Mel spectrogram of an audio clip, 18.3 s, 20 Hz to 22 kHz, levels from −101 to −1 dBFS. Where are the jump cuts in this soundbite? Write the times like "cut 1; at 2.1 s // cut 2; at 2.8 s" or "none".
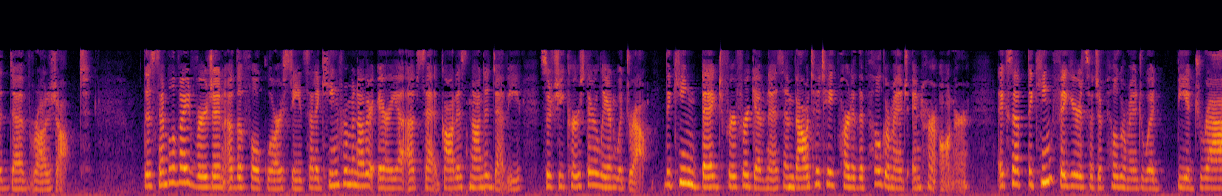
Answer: none

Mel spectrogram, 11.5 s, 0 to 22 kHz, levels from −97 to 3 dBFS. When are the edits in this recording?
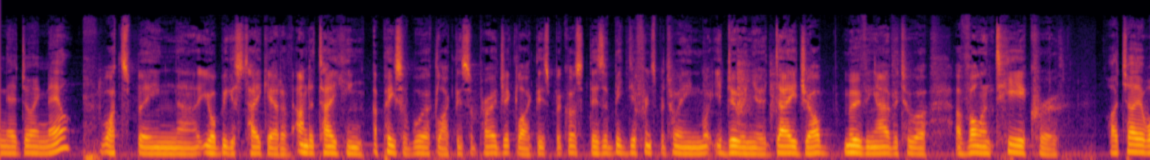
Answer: none

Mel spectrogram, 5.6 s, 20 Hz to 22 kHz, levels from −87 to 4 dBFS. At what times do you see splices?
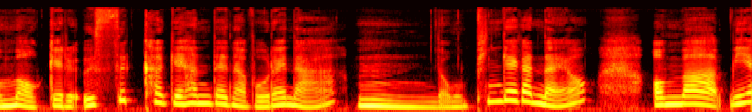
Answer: cut 1; at 2.6 s

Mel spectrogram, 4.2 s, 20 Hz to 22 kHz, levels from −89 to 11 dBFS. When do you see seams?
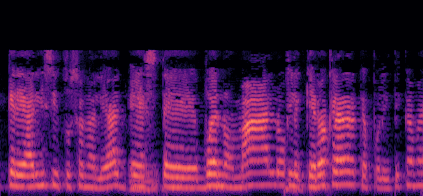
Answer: cut 1; at 1.3 s // cut 2; at 2.8 s

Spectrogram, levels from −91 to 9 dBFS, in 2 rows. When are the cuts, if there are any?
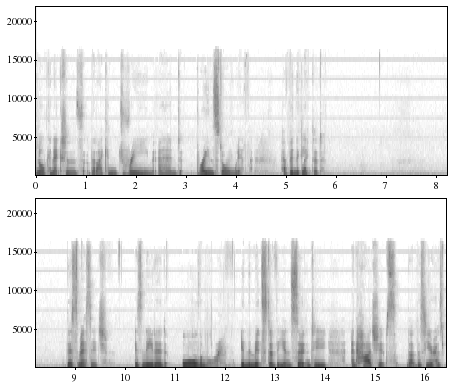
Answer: none

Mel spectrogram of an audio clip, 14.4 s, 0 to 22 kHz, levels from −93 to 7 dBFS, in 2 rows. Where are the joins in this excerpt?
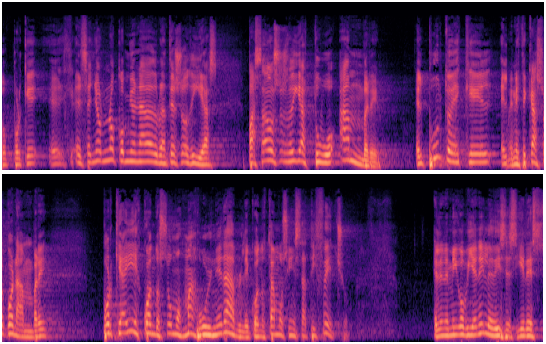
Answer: cut 1; at 5.5 s // cut 2; at 6.7 s

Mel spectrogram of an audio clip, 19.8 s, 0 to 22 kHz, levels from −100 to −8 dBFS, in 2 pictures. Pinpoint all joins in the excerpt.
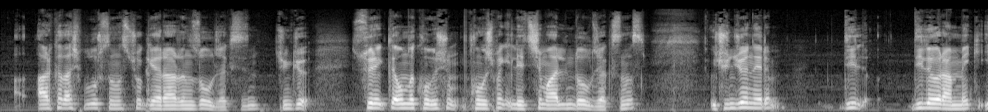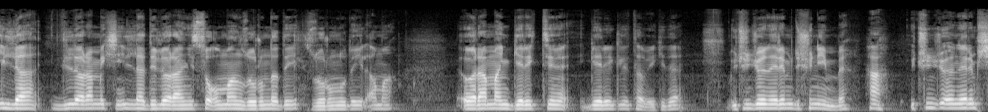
none

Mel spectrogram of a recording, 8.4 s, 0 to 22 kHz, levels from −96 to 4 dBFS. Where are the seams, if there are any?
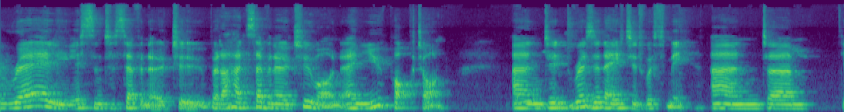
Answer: cut 1; at 5.7 s

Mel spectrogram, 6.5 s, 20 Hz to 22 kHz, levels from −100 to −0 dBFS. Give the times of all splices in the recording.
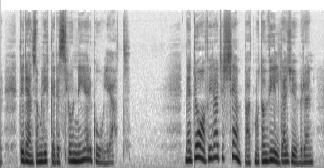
none

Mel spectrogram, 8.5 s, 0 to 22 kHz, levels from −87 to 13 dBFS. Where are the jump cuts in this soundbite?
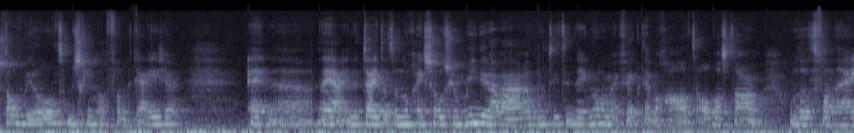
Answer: cut 1; at 1.1 s

